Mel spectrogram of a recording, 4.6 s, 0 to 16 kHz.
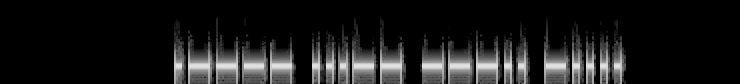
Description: Morse code, heard as a keyed tone, about 28 wpm, 700 Hz. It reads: 1386
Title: Numbers - Contest Style - 4-Digit 28wpm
